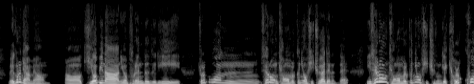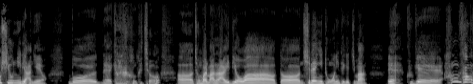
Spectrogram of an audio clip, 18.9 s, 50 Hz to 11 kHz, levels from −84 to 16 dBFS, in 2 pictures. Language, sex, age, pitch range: Korean, male, 40-59, 170-255 Hz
